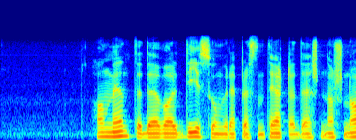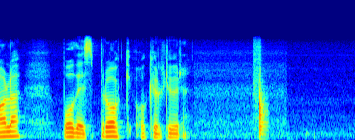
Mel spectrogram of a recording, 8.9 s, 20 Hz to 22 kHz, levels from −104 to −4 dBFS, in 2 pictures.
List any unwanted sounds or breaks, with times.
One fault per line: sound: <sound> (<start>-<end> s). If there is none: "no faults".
sound: thud (7.6-7.8 s)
